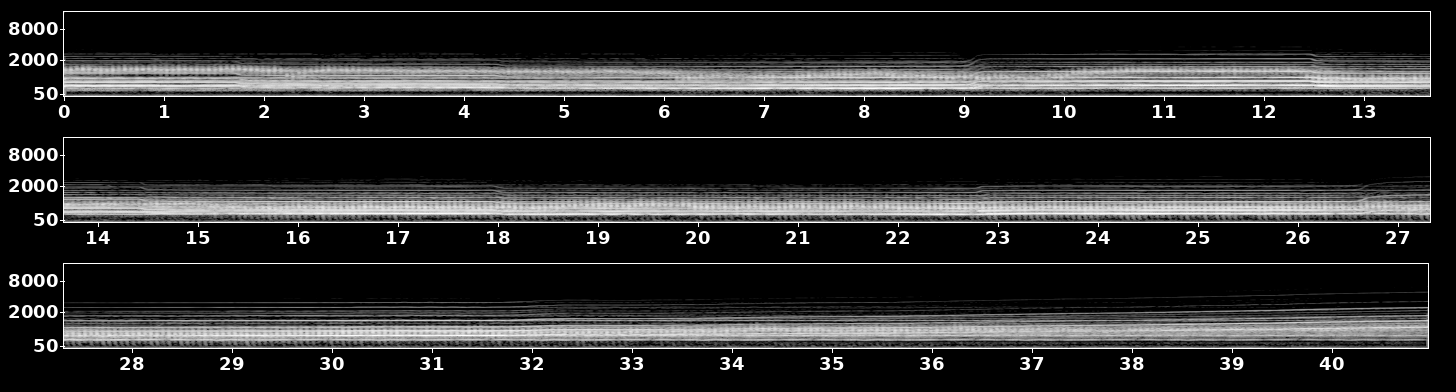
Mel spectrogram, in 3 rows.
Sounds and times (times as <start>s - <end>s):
Music: 0.0s - 40.9s.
